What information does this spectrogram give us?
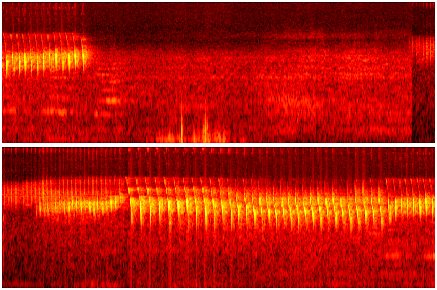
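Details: Six-month-old canary in song: a high buzzy trill, a quiet stretch with a brief low thumping noise, then long fast rattling trills of rapid repeated notes that run to the end.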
